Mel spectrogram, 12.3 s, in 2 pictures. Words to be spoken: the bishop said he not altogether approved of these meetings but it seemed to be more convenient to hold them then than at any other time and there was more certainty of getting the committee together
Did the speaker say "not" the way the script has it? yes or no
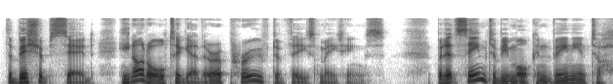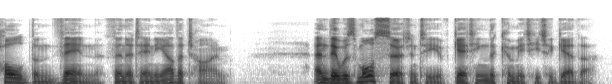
yes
